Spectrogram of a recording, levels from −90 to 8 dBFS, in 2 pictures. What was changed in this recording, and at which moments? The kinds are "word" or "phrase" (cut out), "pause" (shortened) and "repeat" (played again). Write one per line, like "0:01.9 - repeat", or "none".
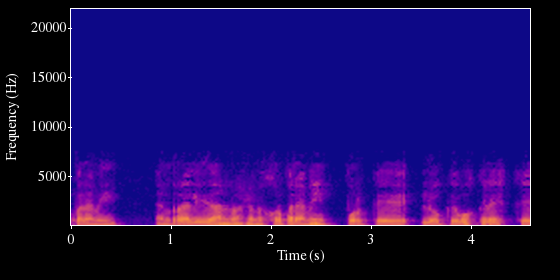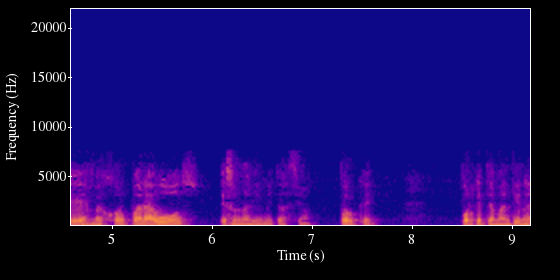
0:02.7 - pause
0:06.0 - pause
0:07.1 - pause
